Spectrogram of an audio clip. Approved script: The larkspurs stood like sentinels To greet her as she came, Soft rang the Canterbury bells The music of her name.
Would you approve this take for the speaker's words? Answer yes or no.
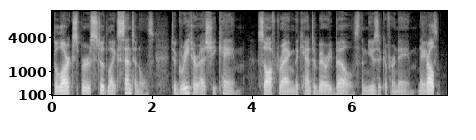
no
